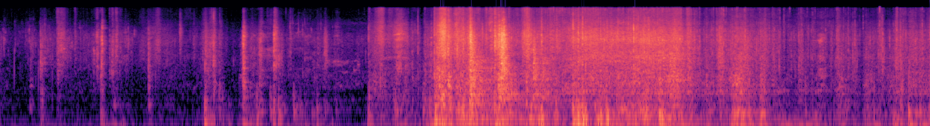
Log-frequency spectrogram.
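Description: Rustling and handling noise rubs against a clip-on microphone.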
